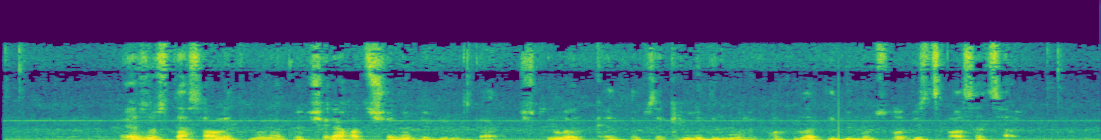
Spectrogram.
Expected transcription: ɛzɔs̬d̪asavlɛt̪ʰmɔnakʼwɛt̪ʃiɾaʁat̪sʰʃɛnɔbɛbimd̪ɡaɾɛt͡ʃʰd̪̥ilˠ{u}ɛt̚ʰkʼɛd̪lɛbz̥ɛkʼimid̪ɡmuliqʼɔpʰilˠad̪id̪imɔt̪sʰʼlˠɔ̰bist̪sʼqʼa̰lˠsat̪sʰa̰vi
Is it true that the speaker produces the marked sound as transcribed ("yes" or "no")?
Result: no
